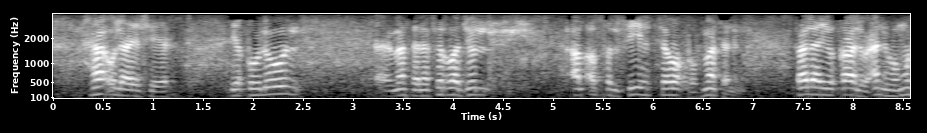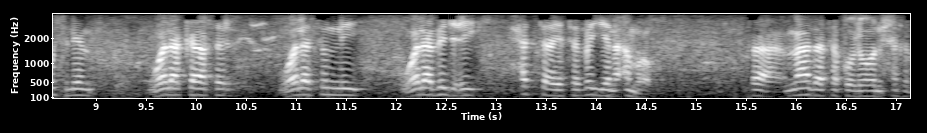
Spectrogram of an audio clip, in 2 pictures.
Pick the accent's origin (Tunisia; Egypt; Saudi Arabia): Saudi Arabia; يوجد عندنا في السعودية بعض الفئات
